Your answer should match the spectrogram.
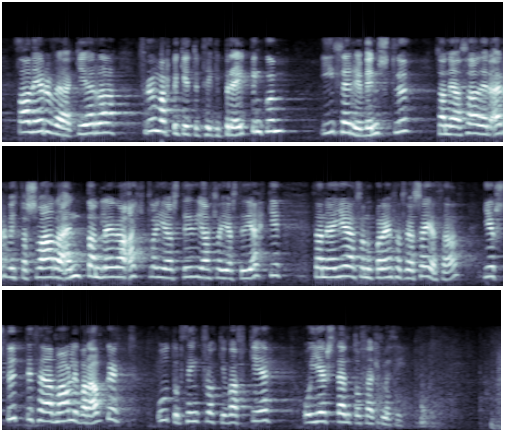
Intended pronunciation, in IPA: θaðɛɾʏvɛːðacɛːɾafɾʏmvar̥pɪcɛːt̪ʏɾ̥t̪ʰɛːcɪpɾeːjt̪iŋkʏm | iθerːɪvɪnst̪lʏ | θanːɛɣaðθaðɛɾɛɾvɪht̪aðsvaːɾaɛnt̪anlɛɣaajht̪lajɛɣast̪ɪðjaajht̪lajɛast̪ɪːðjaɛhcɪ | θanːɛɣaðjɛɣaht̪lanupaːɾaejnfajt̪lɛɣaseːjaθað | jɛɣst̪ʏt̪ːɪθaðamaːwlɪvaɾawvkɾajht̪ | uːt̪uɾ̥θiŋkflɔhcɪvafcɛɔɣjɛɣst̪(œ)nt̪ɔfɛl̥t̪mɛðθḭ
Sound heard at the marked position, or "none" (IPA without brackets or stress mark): ɛ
